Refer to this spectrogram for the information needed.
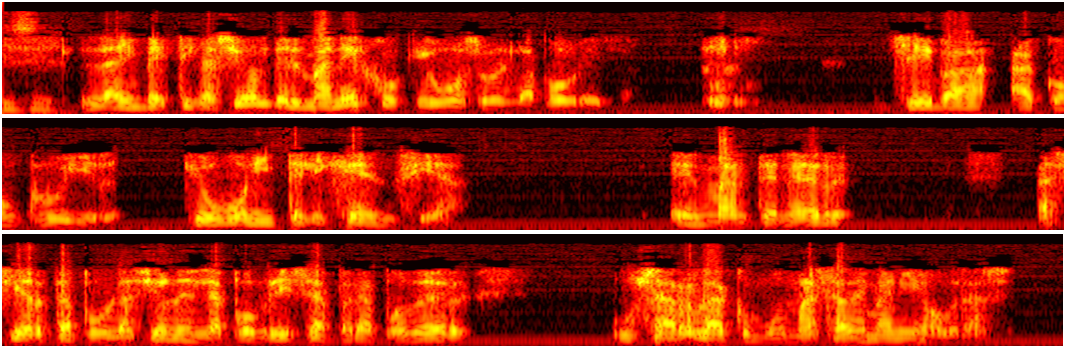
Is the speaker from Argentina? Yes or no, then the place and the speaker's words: yes; Argentina; Y esa es la trampa en la que estamos como pueblo argentino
